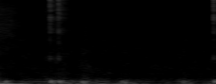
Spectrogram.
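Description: Near silence, with a faint single click about half a second in and softer ticks later: a press at the computer, submitting a search.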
